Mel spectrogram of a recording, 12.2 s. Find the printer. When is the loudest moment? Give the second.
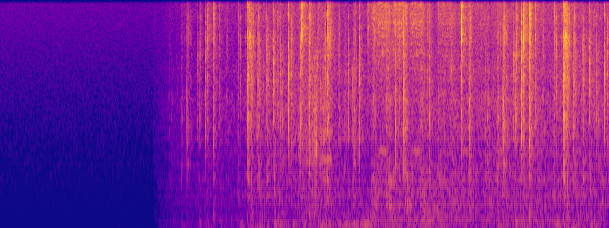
8 s.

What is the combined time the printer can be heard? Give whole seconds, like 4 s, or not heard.
6 s.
